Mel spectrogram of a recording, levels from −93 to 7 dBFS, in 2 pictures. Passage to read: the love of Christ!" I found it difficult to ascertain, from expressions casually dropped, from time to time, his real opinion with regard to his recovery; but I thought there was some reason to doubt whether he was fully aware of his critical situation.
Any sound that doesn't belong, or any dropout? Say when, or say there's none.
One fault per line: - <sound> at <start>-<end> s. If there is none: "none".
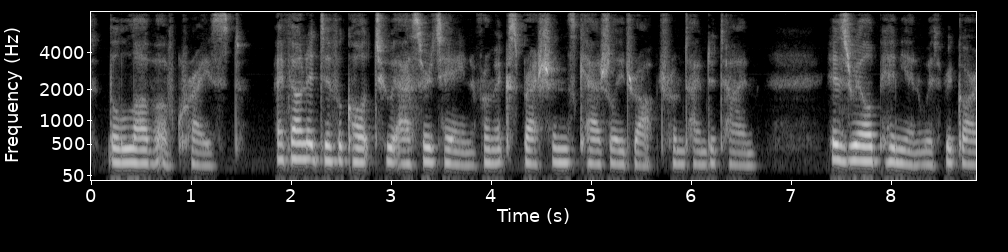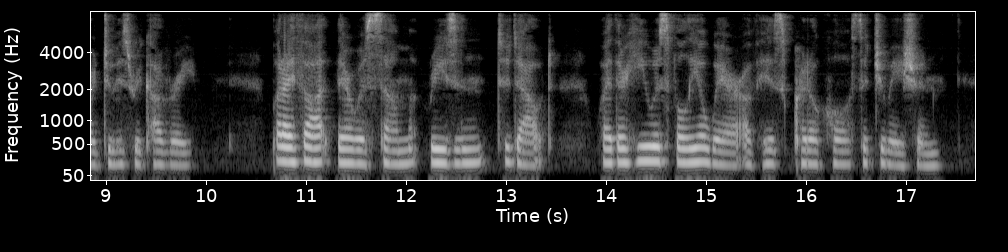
none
